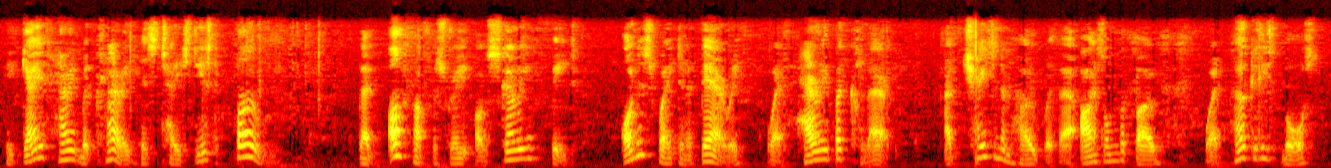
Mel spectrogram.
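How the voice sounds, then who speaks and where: With a medium-pitched voice that swoops wildly, a man reads rhyming children's stories at a measured pace. He's an amateur storybook reader whose delivery is a rhythmic sing-song that stretches the close of each phrase. A dull lo-fi recording with faint noise captures it.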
